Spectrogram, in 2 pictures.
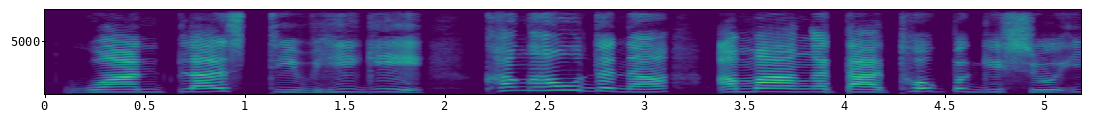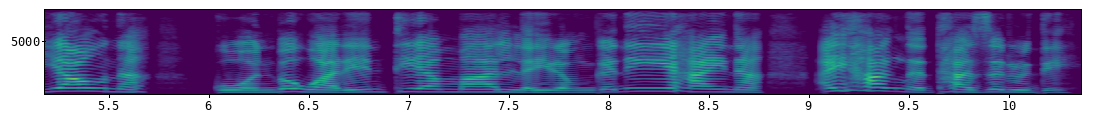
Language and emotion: Manipuri, surprised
